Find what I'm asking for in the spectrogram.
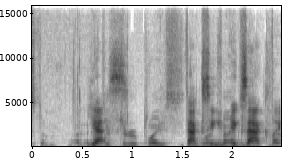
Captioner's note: laughs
